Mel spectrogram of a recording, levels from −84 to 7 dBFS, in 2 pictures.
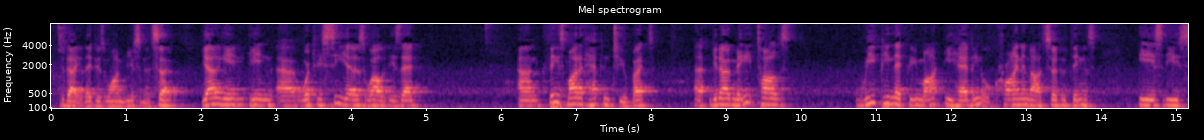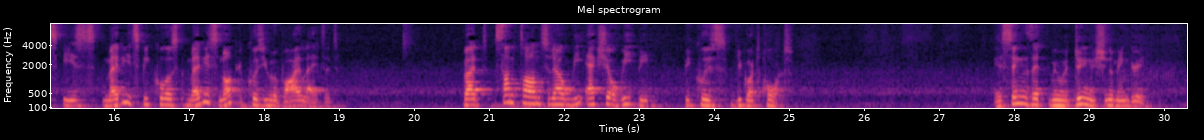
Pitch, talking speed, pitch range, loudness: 145 Hz, 155 wpm, 135-160 Hz, -22 LUFS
